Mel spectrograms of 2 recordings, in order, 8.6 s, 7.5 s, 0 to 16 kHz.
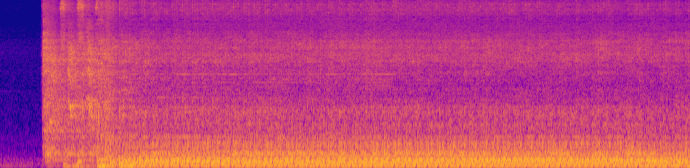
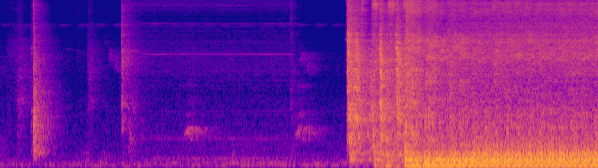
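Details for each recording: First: A 2007 Harley-Davidson Softail with a Screamin' Eagle 110 is started during a starting and charging test. The starter churns, then the engine catches into a loud, lumpy idle with heavy clatter at about four beats a second. There is no engine light and it runs great once running. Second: A 2007 Harley Softail with a Screamin' Eagle 110 is started after a new compensator was fitted, filled up and the clutch inspection plate refitted. After quiet clicks it cranks, catches cleanly and settles into a steady, even V-twin idle. Normal start.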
